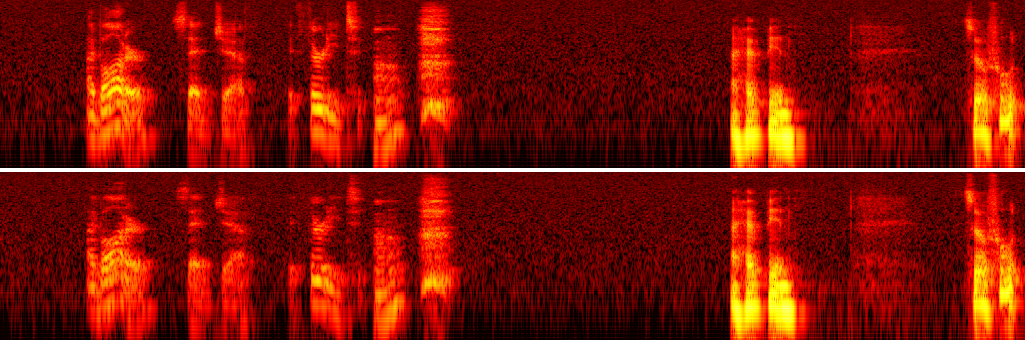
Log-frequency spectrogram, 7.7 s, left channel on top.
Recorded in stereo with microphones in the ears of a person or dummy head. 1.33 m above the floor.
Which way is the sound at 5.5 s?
10° right (ahead or behind).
